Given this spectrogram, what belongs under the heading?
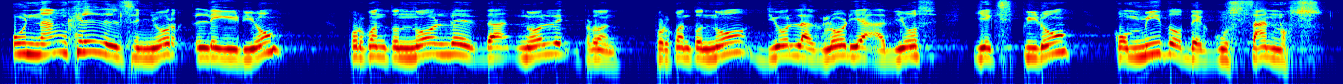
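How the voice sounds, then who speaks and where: A man preaching a sermon, animated and conversational with frequent fillers. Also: high voice, big-room sound.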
